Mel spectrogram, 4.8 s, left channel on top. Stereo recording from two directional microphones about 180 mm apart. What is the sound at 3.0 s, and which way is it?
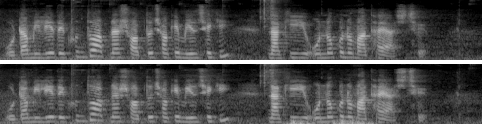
Speech, 15° right (ahead or behind).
